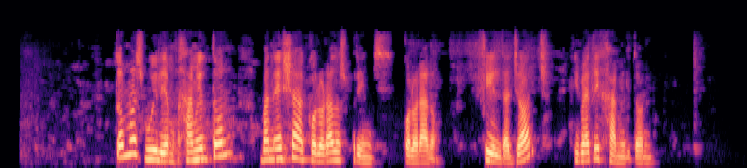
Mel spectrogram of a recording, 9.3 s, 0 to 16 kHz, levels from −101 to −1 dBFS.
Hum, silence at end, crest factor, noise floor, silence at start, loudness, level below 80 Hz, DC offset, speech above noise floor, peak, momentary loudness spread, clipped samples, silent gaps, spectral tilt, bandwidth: none; 1.2 s; 16 dB; -87 dBFS; 1.45 s; -15 LUFS; -60 dBFS; under 0.1%; 73 dB; 0 dBFS; 14 LU; under 0.1%; none; -6 dB/octave; 7.6 kHz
